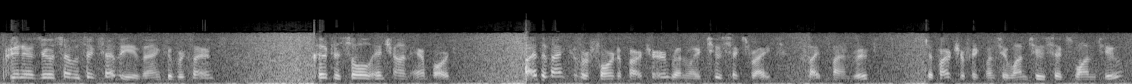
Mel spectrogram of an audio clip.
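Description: A male air traffic controller rattles off clipped clearances at a quick pace, reading numbers digit by digit. He comes through a pilot's headset radio with clear hiss. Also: mid-range voice, lively intonation, dull audio. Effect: aviation radio, heard over a pilot headset. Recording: hissy band-limited aviation radio.

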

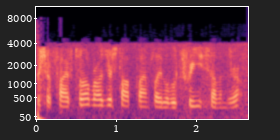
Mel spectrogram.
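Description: A man's voice: medium pitch, fairly even intonation, fast. A man working as an air traffic controller, giving procedural instructions over the radio. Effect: radio transmission. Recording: tinny narrowband radio with hiss.

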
